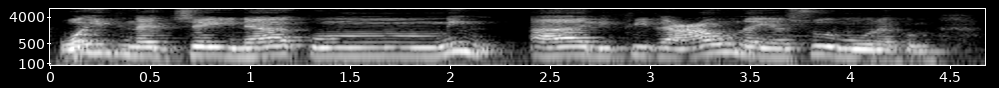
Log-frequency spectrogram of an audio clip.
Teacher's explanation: वइज़ की दाल को बारीक, नज्जैनाकुम की जीन पर थोड़ा सा सख्ती करके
